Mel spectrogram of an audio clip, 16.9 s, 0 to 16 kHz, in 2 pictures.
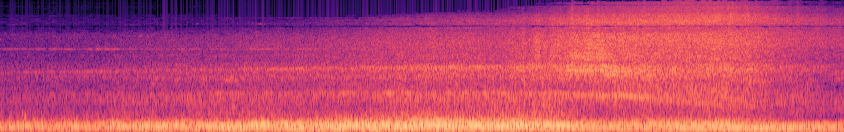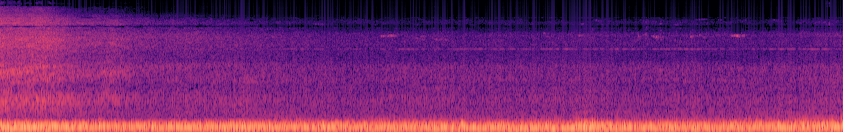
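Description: Boeing 747's four jet engines at takeoff thrust as the jet rolls past and lifts off. A deep rumble swells, an engine whine falls in pitch as it goes by about six to eight seconds in, and the sound then eases as the jet climbs away.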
